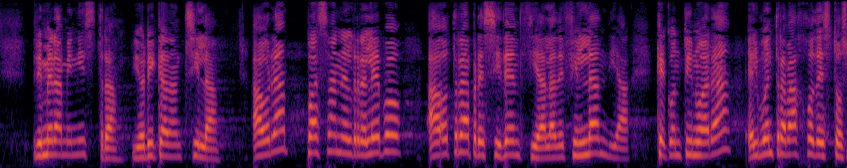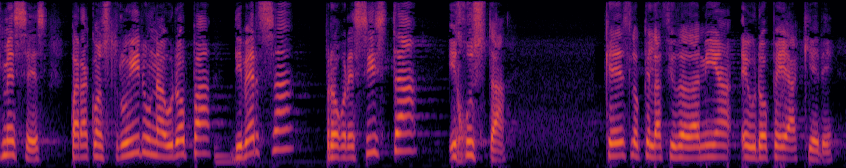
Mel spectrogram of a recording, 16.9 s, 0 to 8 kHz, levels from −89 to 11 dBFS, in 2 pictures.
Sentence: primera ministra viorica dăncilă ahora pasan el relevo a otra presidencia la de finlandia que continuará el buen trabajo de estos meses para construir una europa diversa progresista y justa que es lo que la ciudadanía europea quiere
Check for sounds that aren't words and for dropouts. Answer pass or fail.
pass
